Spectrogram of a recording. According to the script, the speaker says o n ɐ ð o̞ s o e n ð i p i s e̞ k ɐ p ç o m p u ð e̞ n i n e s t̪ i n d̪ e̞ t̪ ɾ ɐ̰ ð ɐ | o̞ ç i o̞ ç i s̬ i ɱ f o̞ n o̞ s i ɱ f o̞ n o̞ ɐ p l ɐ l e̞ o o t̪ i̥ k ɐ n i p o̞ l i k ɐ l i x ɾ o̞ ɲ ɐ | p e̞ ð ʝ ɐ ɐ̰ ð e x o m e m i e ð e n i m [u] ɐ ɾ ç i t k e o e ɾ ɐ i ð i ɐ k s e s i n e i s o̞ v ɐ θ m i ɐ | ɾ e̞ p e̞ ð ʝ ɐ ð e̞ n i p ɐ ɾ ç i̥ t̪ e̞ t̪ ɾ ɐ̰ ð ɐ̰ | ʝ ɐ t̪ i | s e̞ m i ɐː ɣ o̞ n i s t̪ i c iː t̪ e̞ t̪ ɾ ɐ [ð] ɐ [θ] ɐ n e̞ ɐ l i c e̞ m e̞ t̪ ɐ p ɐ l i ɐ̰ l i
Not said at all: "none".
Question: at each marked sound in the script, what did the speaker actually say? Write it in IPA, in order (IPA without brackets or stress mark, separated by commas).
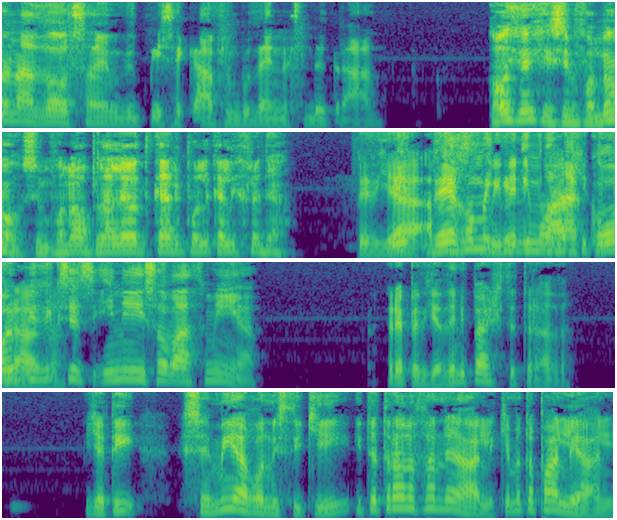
o, ð, θ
